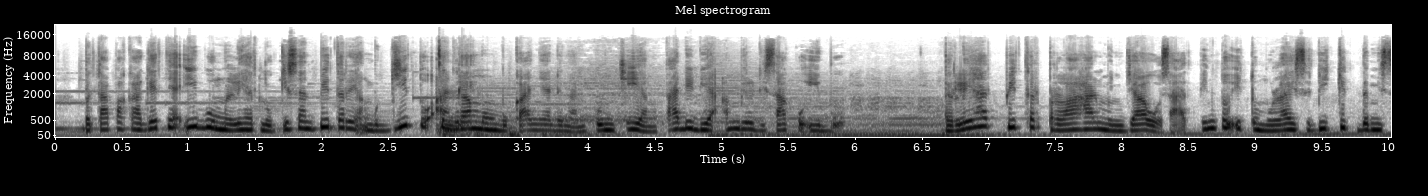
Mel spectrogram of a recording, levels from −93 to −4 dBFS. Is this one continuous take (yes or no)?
no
